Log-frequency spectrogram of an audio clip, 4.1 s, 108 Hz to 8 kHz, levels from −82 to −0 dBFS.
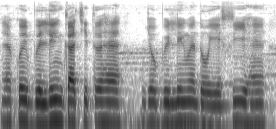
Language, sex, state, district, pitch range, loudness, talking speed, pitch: Hindi, male, Jharkhand, Ranchi, 130-135 Hz, -20 LUFS, 175 wpm, 135 Hz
